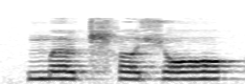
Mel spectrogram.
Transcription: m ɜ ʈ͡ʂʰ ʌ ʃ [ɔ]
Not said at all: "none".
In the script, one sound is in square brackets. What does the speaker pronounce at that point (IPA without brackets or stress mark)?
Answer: ɔ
